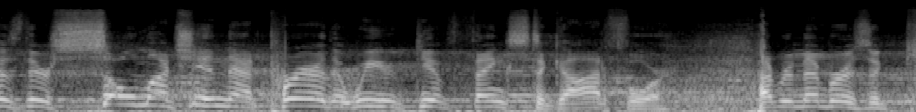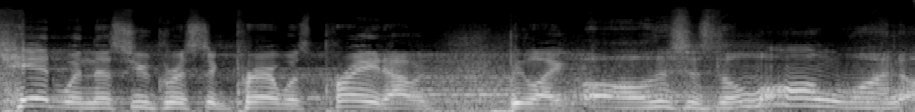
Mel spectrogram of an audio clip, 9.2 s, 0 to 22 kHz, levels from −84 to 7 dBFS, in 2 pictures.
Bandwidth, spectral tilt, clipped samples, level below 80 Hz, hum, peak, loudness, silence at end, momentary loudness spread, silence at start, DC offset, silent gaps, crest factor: 13 kHz; -6 dB/octave; under 0.1%; -32 dBFS; none; 0 dBFS; -16 LUFS; 0 s; 5 LU; 0 s; under 0.1%; none; 16 dB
